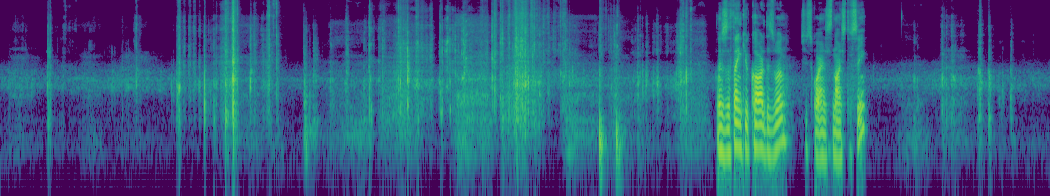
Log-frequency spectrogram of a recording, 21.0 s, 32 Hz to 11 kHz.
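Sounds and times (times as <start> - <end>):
cardboard box being opened: 3.5 - 6.4, 7.2 - 11.4
packaging rustling: 3.5 - 13.9, 18.8 - 20.3.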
